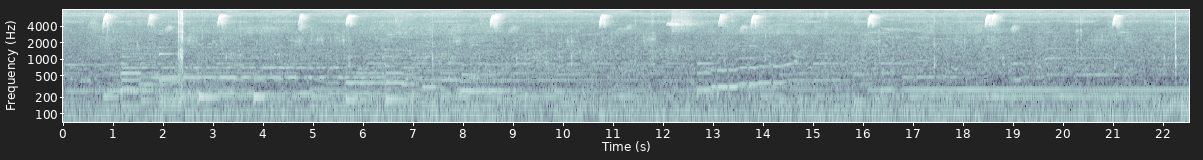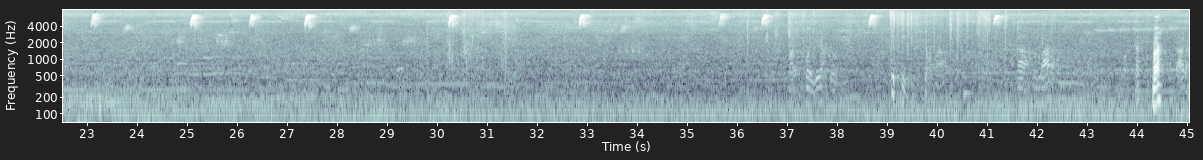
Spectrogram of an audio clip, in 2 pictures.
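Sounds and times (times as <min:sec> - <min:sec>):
steady outdoor hiss: 0:00.0 - 0:45.0
bird high chirp: 0:00.6 - 0:22.2.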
